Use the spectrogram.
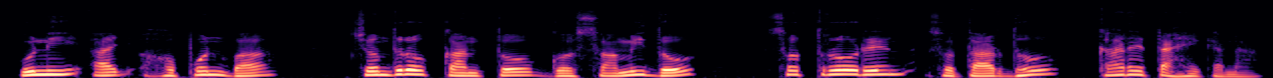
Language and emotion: Santali, neutral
